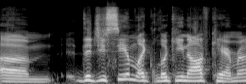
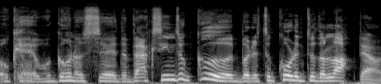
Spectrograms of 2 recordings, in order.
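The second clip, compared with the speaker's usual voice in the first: mumbled, mock British accent. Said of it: "why am I talking like that anyway".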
